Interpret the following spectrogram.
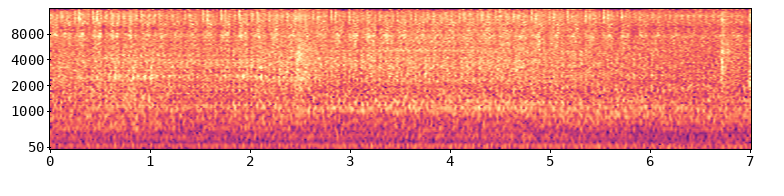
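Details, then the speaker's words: Audi RS6 C7 twin-turbo V8 with misfire codes, incorrect correlation and inconsistent compression, new coil packs, no bent valves on borescope: uneven idle with loose metallic rattle; suspected broken timing chain guide on bank 2, engine removed for teardown. "because judging from the rattling coming from the engine, the misfire codes, the incorrect correlation, and the inconsistent compression test as well, we can take a pretty good guess that something catastrophic has happened on the timing train assembly on bank 2."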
